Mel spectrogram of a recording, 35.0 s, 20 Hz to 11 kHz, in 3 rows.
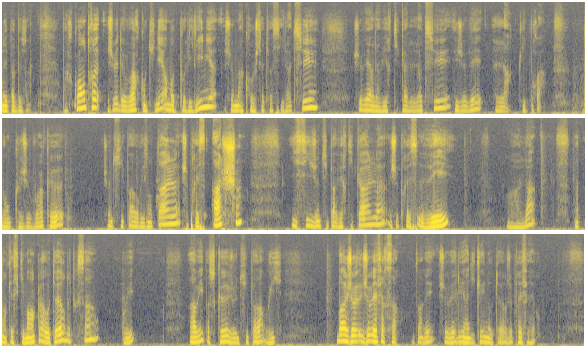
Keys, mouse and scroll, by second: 3.3 click, 5.4 click, 8.1 click, 9.8 click, 10.5 right click, 11.2 scroll up 1, 11.7 right click, 12.5 right click, 13.4 right click, 14.1 click, 14.9 click, 16.0 h, 16.1 h, 17.0-17.4 scroll down 1, 17.5 right click, 19.2 click, 20.9 v, 21.7-22.2 scroll up 1, 22.9 scroll down 1, 24.7-28.2 drag, 33.6-34.8 drag.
